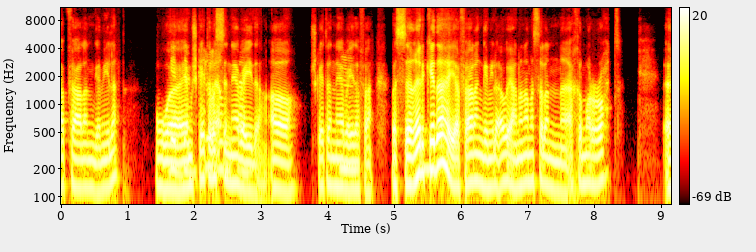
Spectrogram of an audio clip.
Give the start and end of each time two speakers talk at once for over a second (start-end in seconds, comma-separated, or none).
1.6-2.9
